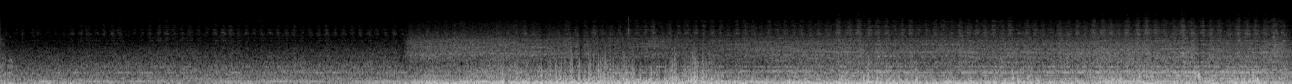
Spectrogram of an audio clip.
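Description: Off-road 4x4 driving over a desert track, a steady engine and road noise heard from inside the cabin, which comes in suddenly and louder about four seconds in. Before that, a quieter steady low hum.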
